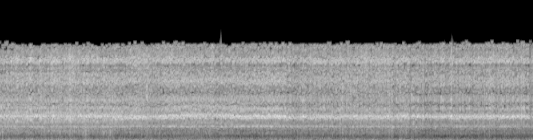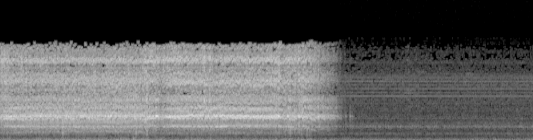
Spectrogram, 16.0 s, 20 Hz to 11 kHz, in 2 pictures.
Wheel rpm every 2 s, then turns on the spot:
160, 160, 160, 160, 160, 160, 60, 0.
none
